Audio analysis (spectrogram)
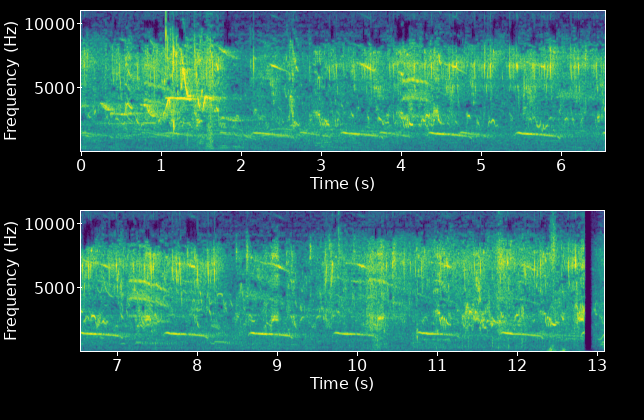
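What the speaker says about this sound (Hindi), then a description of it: "सुबह सुबह यहाँ परिंदों की आवाज़ें, मोर के बोलने की आवाज़ें, चहचहाहट सुनाई देती है" Birds chirping outdoors at a shrine in Kashmir in the morning, with a steady series of repeated, falling peacock calls every second or so over a continuous chorus of faint chirps.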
